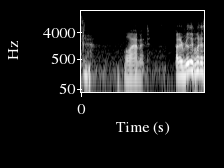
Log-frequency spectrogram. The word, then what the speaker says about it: Willamette: longer allowed yes and I think it's Willamette but Willamette okay yeah you're right there isn't an extra eye in there that I was pronouncing yeah Willamette but I really want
